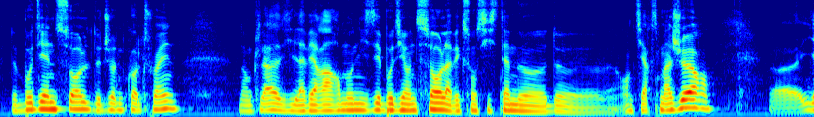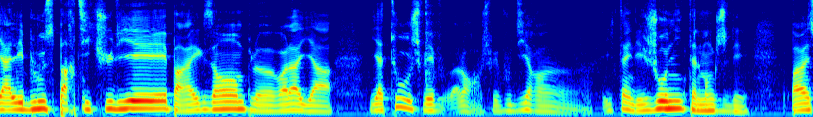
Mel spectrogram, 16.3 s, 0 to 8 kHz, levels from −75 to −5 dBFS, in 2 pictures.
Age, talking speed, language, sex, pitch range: 30-49, 220 wpm, French, male, 110-135 Hz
